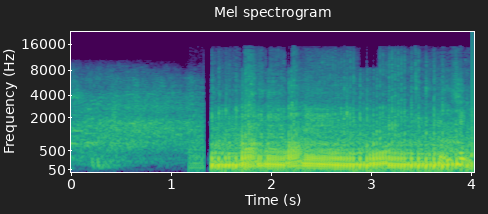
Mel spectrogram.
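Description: Faint hiss, then, about a second and a half in, a motorcycle engine heard loud and close from on the bike, running with a rapid steady pulse.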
